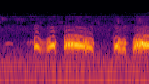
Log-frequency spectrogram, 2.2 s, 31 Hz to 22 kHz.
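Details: Spotted dove during bird trapping with bare bait, recorded 15 August 2020. One and a half mellow phrases: a short two-note stutter, then a long, even coo, starting again. Otherwise silent.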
